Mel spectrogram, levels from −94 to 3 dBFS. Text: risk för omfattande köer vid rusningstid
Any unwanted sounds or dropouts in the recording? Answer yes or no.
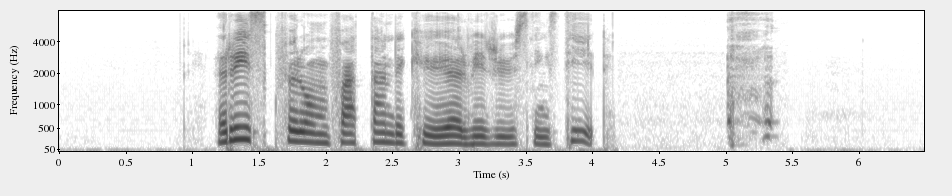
yes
